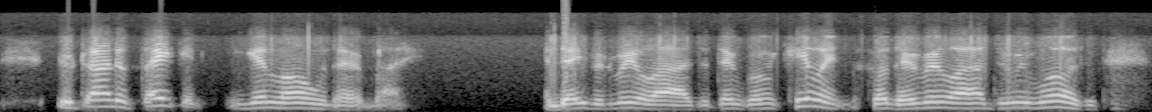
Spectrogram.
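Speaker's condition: Cerebral palsy; since birth

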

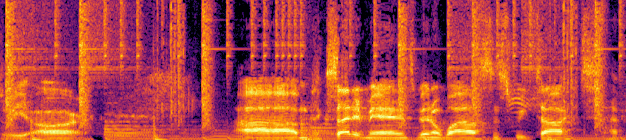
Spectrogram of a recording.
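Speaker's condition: No condition

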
